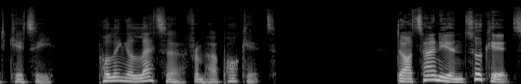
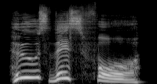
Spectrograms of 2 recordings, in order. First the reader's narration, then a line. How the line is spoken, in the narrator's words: he cried, pretending to be shocked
